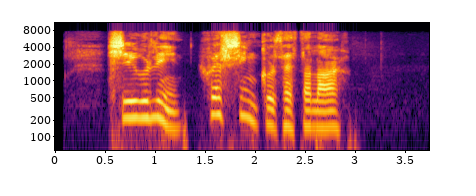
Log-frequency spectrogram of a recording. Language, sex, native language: Icelandic, female, Icelandic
